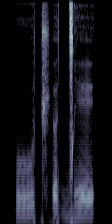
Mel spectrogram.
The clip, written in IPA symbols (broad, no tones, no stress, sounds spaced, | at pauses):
u t͡ʃʼ ə ɡ͡ǀ e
